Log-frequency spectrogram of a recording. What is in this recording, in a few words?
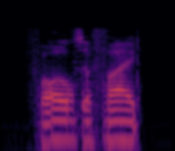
"falsified", english; adjectives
